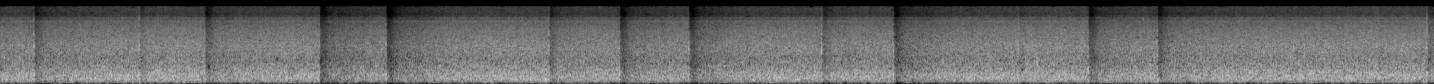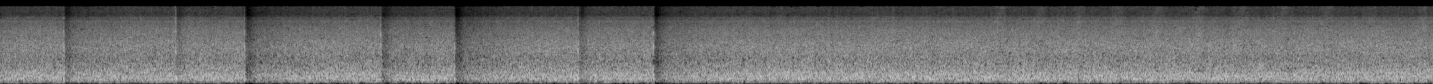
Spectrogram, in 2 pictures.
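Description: Loud, steady rush of a mountain stream pouring over rocks in a small cascade. It is cut by many brief dips in the first two-thirds, then runs unbroken.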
